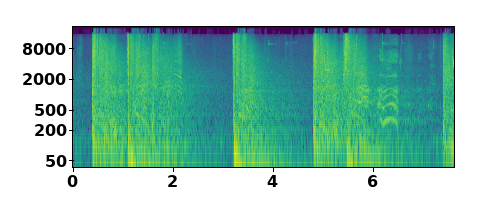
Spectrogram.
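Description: Loud gunshots from an enemy firing out of a window in The Last of Us, arriving as four sharp, booming blasts spaced a second or two apart, each followed by a decaying echo, with scattered ricochet-like whines in between.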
